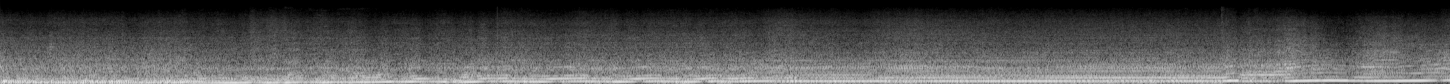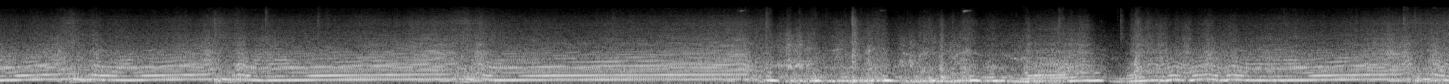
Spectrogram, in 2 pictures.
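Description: Skoda Favorit 136 L rally car's four-cylinder engine heard from inside the cabin: the revs step up and are held steady for several seconds, then about twelve seconds in the car pulls away hard, the engine note climbing and dropping back at each of several upshifts.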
